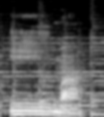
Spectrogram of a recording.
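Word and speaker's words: אמא: Notice that long E sound is transliterated with an I, Ima, okay, Ima.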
